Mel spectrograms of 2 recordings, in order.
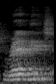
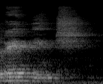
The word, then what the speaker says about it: Redditch: Redditch. Redditch as in red and ditch in one word. Redditch.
